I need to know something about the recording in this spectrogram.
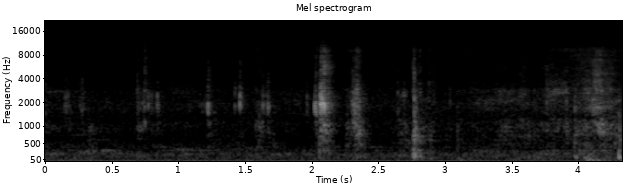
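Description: Faint rustles and soft flicks of a paper magazine's pages being flipped through, a handful of light ticks scattered through, the clearest about two seconds in.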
